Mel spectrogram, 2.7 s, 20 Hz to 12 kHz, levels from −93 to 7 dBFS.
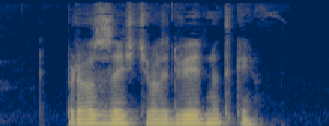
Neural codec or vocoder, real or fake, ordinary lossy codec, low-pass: none; real; MP3, 48 kbps; 10.8 kHz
